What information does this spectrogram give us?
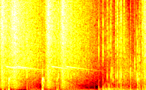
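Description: Fireworks launched from dispensers in the Minecraft video game: several sharp pops and a thin whistling streak, then a dense crackling burst.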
